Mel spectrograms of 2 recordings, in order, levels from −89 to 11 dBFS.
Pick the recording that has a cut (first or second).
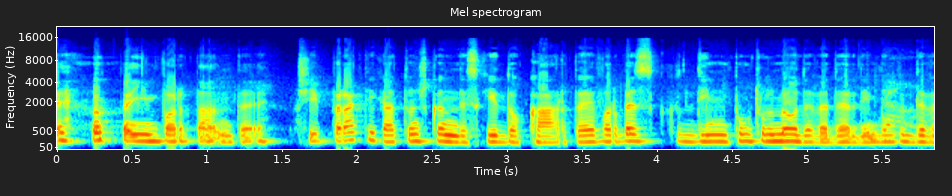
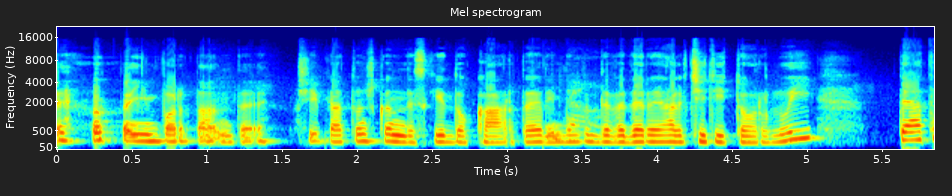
second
